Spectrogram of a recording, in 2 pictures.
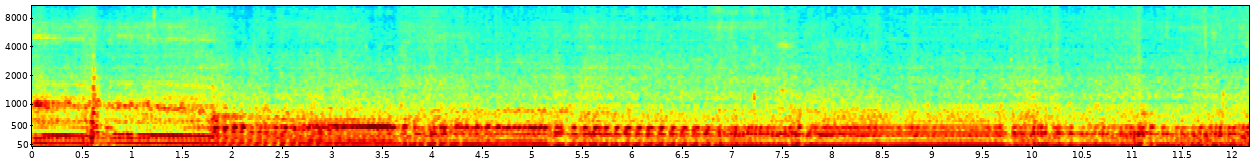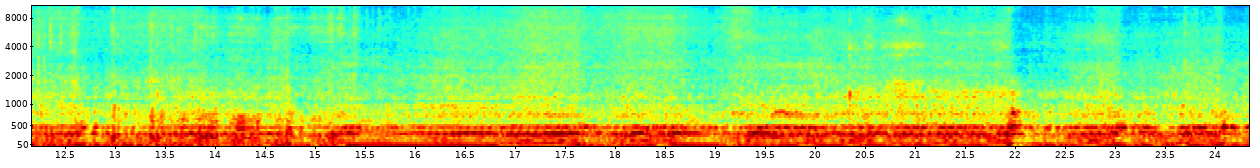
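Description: Honda Hornet 600 motorcycle's inline-four engine running at low, fairly steady revs as the bike rolls along slowly, with a brief rise and fall in revs about midway.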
